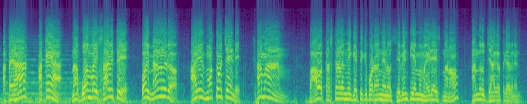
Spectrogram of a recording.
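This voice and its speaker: A cheeky, teasing son-in-law. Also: male voice, high voice, fairly bright tone, low-quality recording. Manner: teasing, playful, theatrical. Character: cheeky scheming young son-in-law, playful joker. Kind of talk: Telugu film dialogue. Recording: film soundtrack with music underneath.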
